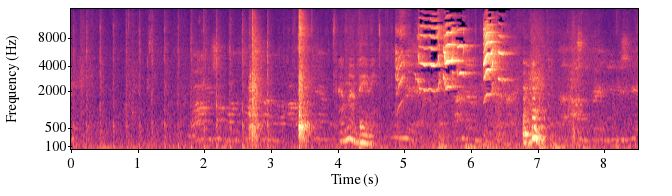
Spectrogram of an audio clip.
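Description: Newborn Yorkshire terrier puppy giving a cluster of short, high-pitched squeaky cries about five seconds in, while it is being rubbed and tapped to clear fluid from its lungs. Two short knocks come a couple of seconds before the cries.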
